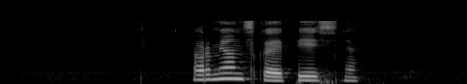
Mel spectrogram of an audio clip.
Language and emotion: Russian, sad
